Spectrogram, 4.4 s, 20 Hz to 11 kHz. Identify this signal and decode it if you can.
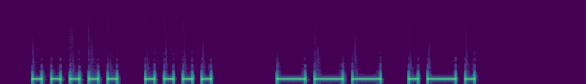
Morse code, heard as a keyed tone, about 17 wpm, 700 Hz. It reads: 5H OR
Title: Winter Field Day Exchanges Encore 17wpm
